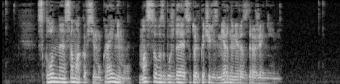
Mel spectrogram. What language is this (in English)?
Russian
